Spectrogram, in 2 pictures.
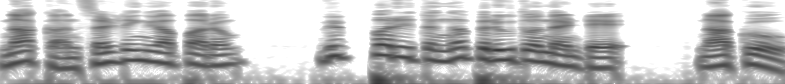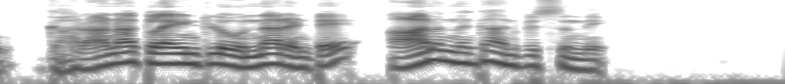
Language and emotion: Telugu, happy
